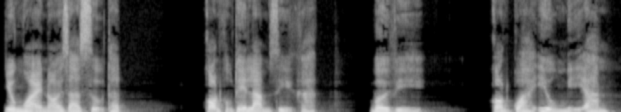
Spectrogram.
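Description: A woman's voice: on the low side, a little slow, natural voice. Polite apologetic young man, read by a woman. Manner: polite, pleading.

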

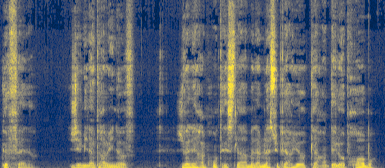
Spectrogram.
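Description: Panicky older schoolmistress, as a man reads her, dark, husky, pleading, audiobook. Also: fairly low pitch, little pitch movement, brisk. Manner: fearful, pleading. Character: anxious aging female class mistress.

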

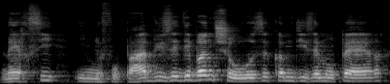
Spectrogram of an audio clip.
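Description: A woman's voice: a little slow, a little mellow. Woman doing a teasing, jovial man. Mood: warm. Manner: low, easygoing, bantering. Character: jovial middle-aged man, teasing, good-humoured.

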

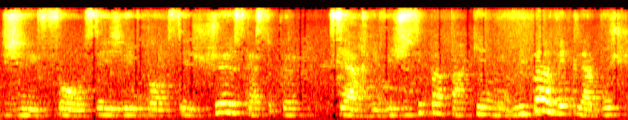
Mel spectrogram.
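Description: A woman's voice: medium pitch, a little slow. Woman telling a vivid testimony, echoey. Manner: vivid storytelling, acts out what happened. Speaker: guest giving a testimony. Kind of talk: personal testimony in conversation. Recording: echoey and distant with noise.

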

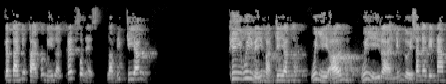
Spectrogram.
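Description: A man preaching as a Buddhist monk, emphatic and animated, dropping in English and French terms. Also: sits high, distant mic. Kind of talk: sermon to a congregation.

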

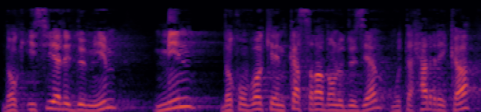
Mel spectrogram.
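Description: A man giving a recited-text lesson in a step-by-step teaching style, often checking that his students follow and chanting examples slowly. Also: fairly high pitch, sharp tone, in a large hall. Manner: explains step by step, often checks with "d'accord?" and "clair?". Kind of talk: recorded tajwid lesson.

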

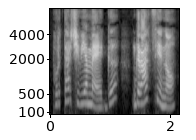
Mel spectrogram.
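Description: A woman reading aloud, voicing a spirited, quick-tempered tomboyish teenage girl who bursts out indignantly. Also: mid-range voice, pushed and bright, no echo, clean studio sound, close to an everyday voice.

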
